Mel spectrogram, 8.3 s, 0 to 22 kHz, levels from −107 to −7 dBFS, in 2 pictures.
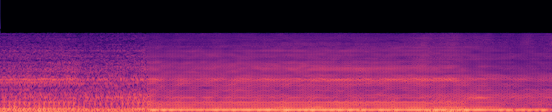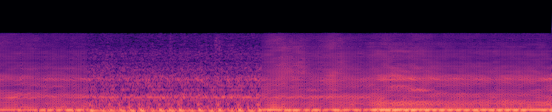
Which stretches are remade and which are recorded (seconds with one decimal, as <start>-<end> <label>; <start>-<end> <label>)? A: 0.0-1.1 recorded; 1.1-4.8 remade; 4.8-6.1 recorded; 6.1-8.3 remade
